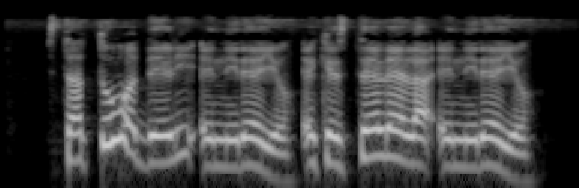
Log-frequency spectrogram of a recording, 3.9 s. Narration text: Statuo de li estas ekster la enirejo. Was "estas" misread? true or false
true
